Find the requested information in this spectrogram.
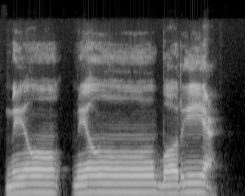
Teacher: الصاد او القاف او الطاء او الضاء او الظاء او الضاد هذه الحروف تكون عندها الغنه مفخمه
